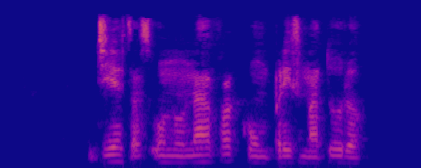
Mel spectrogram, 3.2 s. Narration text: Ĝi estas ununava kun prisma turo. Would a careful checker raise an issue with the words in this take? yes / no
no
